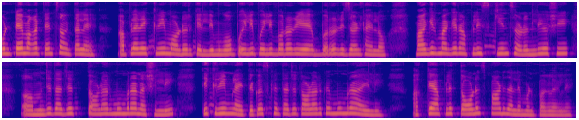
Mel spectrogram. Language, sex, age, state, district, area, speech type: Goan Konkani, female, 30-45, Goa, Canacona, urban, spontaneous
